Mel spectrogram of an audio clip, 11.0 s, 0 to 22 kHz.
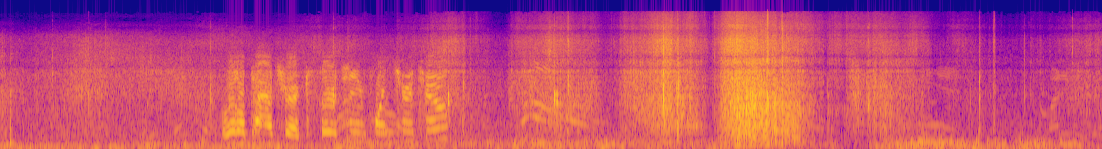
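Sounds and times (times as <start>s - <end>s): skis scraping on slushy snow: 0.3s - 9.7s, 10.4s - 11.0s.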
